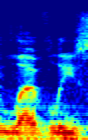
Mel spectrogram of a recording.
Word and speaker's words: Levely's: You could say Levely's Landing. It's spelled like Lovely's, but it's like Lev, like my name, L-E-V.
